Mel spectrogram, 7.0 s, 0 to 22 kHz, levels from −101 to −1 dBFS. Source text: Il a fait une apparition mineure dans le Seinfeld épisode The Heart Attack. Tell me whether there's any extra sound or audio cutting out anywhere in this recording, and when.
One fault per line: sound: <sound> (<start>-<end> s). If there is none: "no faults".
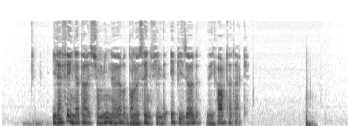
sound: thud (6.1-6.4 s)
